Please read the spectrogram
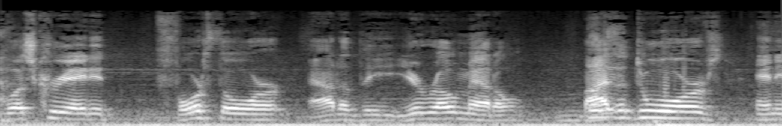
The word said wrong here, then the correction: Uru: I thought it was Uru.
